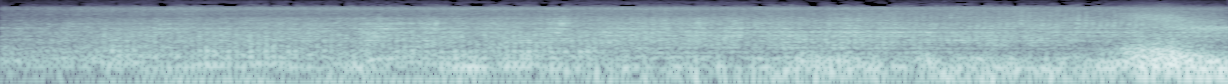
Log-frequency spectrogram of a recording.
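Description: Trauma helicopter running, a steady rotor and engine noise that swells louder near the end.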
